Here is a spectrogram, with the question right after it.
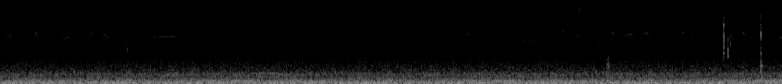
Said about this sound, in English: Bird.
